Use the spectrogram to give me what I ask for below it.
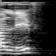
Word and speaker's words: ลิฟท์: ตัว อย่าง กัน ลูก คำ ว่า ลิฟท์ เรา ออก เสียง ว่า อะไร เอ่ย หรือ อ้าว เด็ก เห็น เลย ว่า เขา มี ตอเต่า แต่ ตอน ออก เสียง ไหม ครับ ไม่ ออก นะ เพราะ ว่า ด้าน บน ตอ เต่า มี เครื่อง หมาย ธนาคาร อยู่ นั่น เอง เพราะ ฉะนั้น ตอเต่า บวก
